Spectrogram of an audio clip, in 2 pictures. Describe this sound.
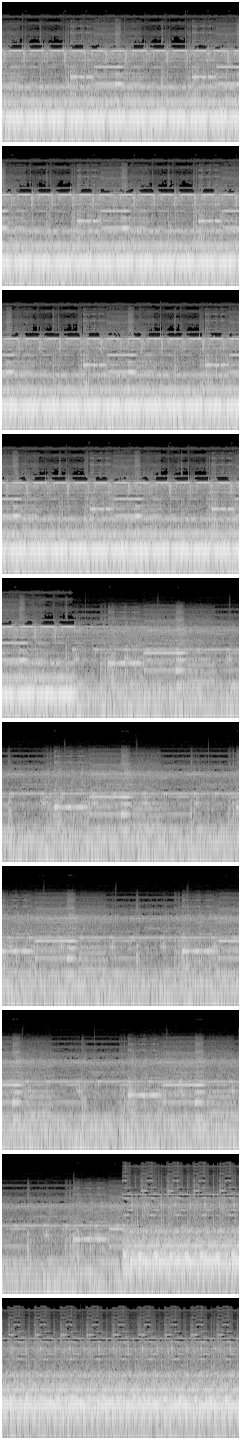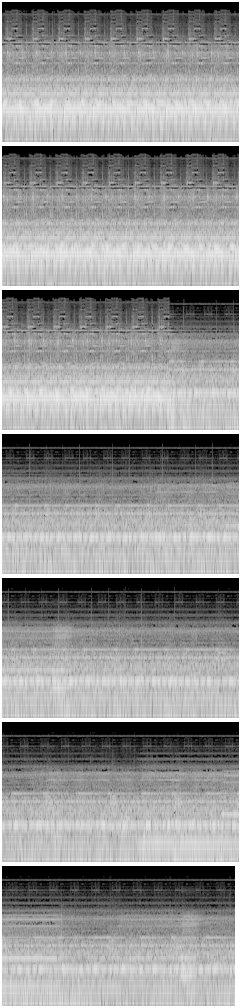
A collection of repeated sounds that could be generated by machines or electrical equipment. These sounds reflect futuristic or science fiction machines.
Sci-Fi, Electronic, Space-Machine, Machine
